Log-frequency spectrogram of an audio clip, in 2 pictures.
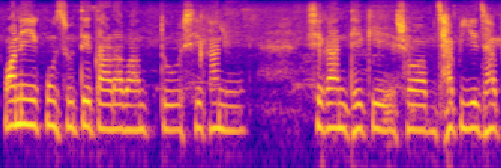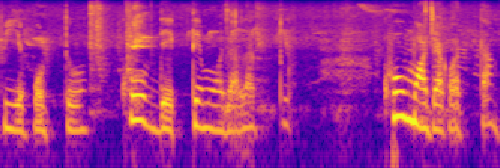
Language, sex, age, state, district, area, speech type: Bengali, female, 30-45, West Bengal, Birbhum, urban, spontaneous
